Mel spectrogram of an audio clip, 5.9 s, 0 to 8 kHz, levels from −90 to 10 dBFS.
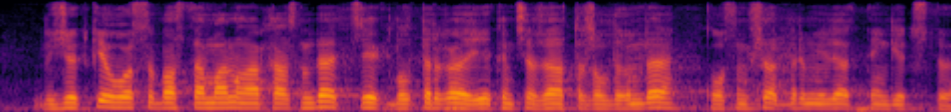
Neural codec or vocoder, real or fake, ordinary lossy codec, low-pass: codec, 44.1 kHz, 3.4 kbps, Pupu-Codec; fake; none; 7.2 kHz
